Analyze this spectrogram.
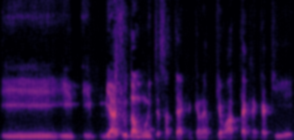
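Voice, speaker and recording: A man is speaking. His pace is fairly slow. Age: 60s. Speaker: therapist. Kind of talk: casual live stream chat. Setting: online live stream. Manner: halting.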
